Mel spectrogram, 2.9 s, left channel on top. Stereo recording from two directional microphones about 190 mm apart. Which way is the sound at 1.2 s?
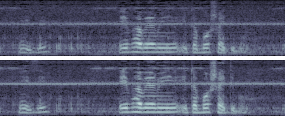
50° right (ahead or behind).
